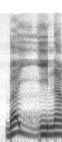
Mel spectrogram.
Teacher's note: Membalik seperti bertemu mim namun siap membunyikan huruf ba dan mendengung selama 3 harakat. Bayyinah masuk pada huruf ya, hanya masuk tanpa ditahan lama-lama. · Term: iklab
